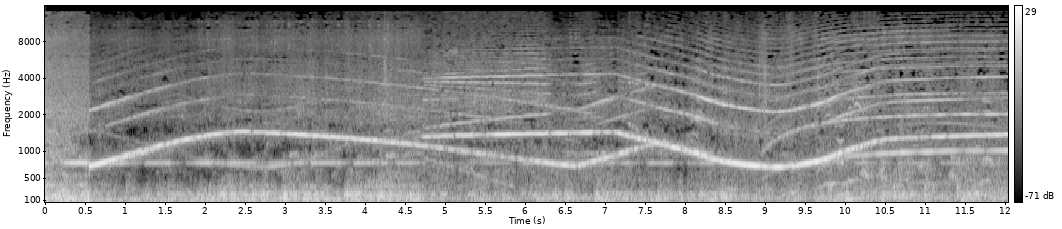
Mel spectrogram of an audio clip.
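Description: Isuzu Elf fire truck's siren wailing. It slowly rises and falls in pitch, several seconds per sweep, over a steadier second tone and a low rumble.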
